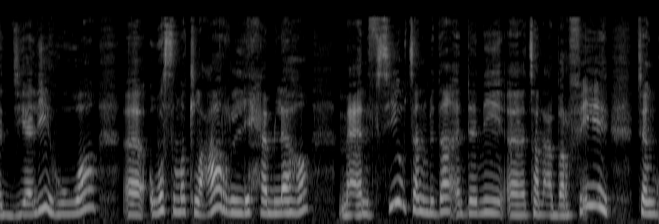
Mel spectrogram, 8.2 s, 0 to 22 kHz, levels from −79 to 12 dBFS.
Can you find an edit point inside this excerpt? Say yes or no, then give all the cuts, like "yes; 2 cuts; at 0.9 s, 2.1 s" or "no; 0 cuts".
no; 0 cuts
